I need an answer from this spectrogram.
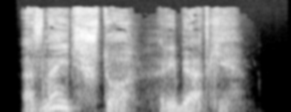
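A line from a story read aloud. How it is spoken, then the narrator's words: Thoughtful drawl. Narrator (Russian): задумчиво протянул Виктор Егорович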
